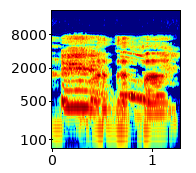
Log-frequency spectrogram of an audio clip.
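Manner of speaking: whiny, complaining squeal. Real, not acted. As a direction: whine it out like a brat. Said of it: "Was that my whiny bitch voice?".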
